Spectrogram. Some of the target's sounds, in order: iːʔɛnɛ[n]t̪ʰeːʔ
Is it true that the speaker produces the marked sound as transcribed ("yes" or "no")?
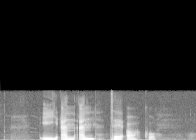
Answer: yes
